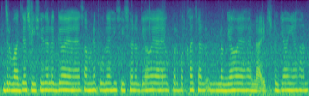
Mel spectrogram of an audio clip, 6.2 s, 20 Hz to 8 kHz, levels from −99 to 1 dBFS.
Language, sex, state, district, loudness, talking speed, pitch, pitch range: Punjabi, female, Punjab, Fazilka, -13 LUFS, 215 wpm, 215 Hz, 210-215 Hz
